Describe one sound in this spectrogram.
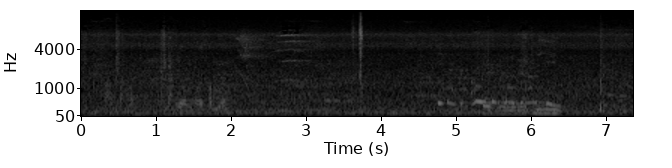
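A monkey makes soft squeaky calls.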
